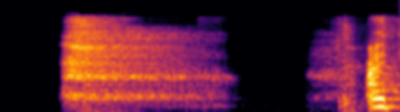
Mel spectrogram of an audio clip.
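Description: A woman's breathy sigh, an exhale of about a second that fades away, as she pauses over a hard question. A spoken word begins near the end.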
